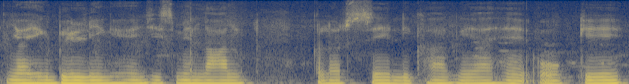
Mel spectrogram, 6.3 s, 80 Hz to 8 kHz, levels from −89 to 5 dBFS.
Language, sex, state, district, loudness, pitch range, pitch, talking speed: Hindi, male, Jharkhand, Ranchi, -16 LUFS, 110-115 Hz, 115 Hz, 125 wpm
